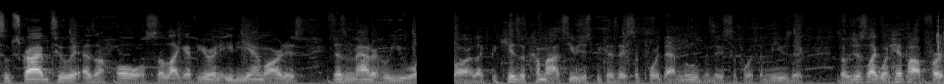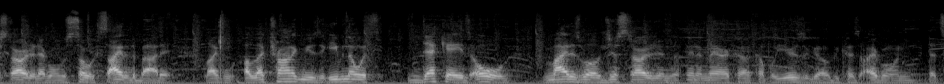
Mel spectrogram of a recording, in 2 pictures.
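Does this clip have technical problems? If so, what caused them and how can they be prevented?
Yes. Throughout the clip, a likely cause is MPEG Layer II (MP2) compression at too few bits, which fits roughly 80 kbps. Upper sub-bands get switched off and the remaining bands are coarsely quantised, so the audio sounds dull, with a granular, gurgling edge. Encoding at a higher bitrate, or with a more efficient codec, would prevent this.

From 4.16 to 4.55 s there is a playback stall, likely from the player's buffer running dry or its thread being blocked. The sound drops out for about 0.39 s and then resumes. A larger playback buffer and audio-thread scheduling that nothing can block would prevent it.

At 5.76 to 5.87 s and again at 13.84 s there is DAB burbling. Reception errors at a rate of a small fraction of a percent slipped past error correction and corrupted samples across several frames. 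Wrong samples put short blips of noise into single sub-bands. Better antenna placement or a stronger signal would prevent this.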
